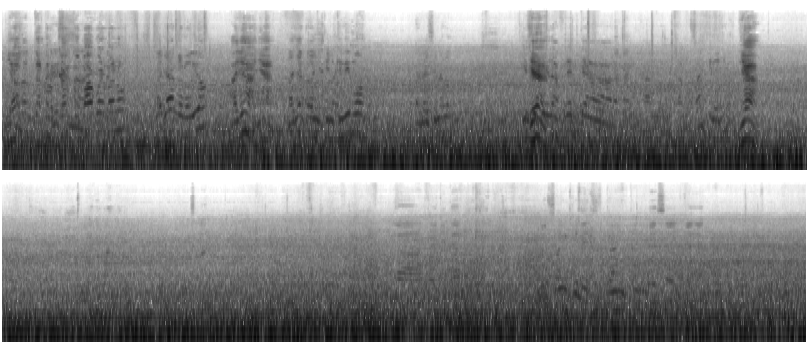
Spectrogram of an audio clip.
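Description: A car drives at speed on an asphalt highway, its low rumble heard from inside the cabin.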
